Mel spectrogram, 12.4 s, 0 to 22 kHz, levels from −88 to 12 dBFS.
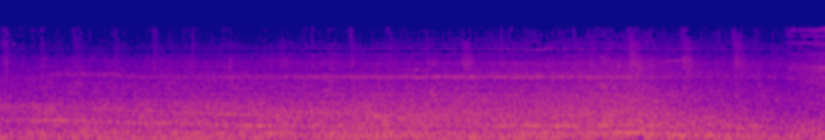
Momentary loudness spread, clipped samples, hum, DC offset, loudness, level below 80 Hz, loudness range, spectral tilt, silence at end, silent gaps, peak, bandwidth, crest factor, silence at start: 5 LU; under 0.1%; none; under 0.1%; -33 LUFS; -40 dBFS; 3 LU; -5.5 dB/octave; 0 s; none; -16 dBFS; 11.5 kHz; 16 dB; 0 s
